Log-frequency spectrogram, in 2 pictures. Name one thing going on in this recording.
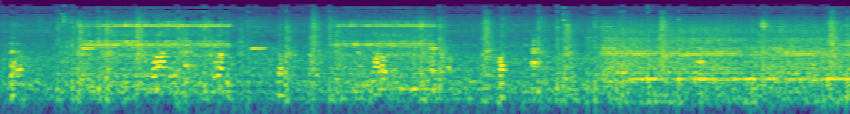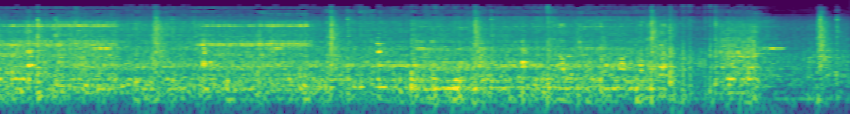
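Machinery hums and clatters steadily.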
